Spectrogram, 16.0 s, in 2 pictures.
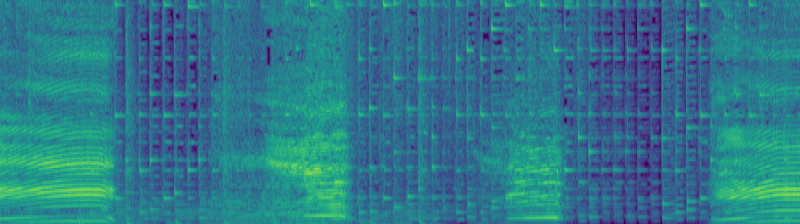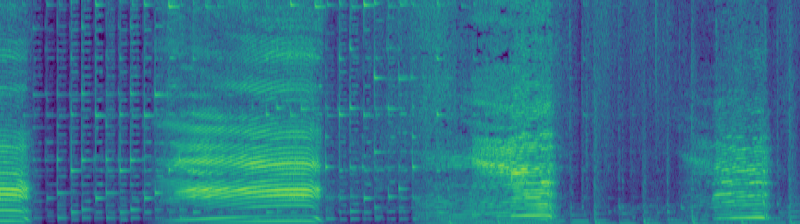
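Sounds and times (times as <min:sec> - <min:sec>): calves mooing: 0:00.0 - 0:01.2, 0:09.7 - 0:11.3.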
